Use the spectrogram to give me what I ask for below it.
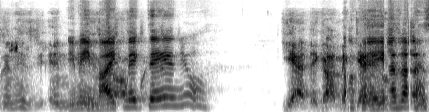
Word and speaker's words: McDaniel: You mean Mike McDaniel?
